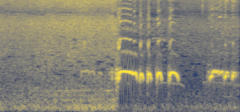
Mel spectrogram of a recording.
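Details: Short burst of a local wild zebra dove song for luring: a loud run of quick rolling coos after a quiet start, then a softer reply.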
